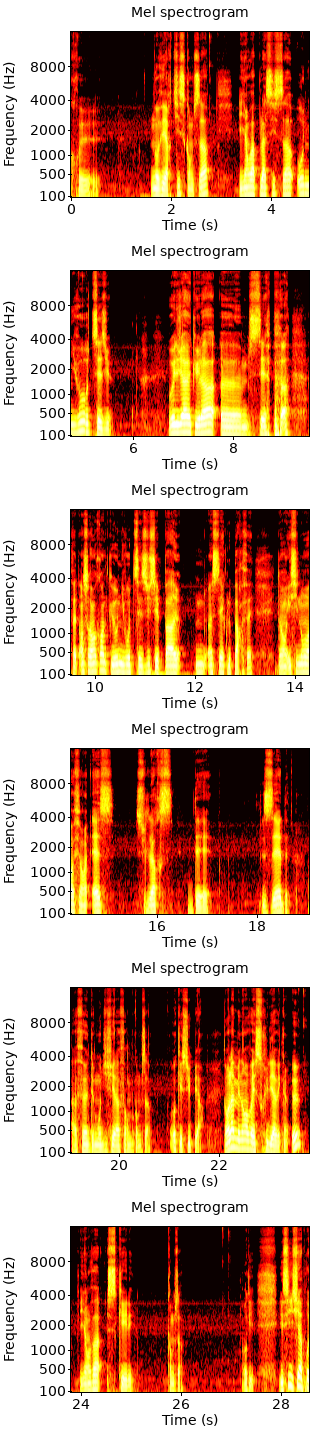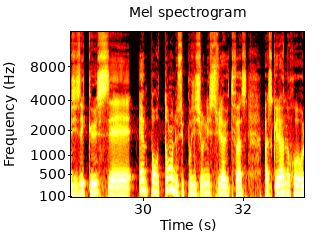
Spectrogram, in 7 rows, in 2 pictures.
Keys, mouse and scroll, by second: 0.4-1.4 scroll up 2, 1.4 g, 3.0 ctrl+scroll up 1, 3.6 s, 9.5-10.6 scroll down 4, 10.6 scroll up 2, 11.7 s, 16.5-17.2 scroll down 3, 17.2-18.9 scroll down 6, 18.9-20.9 scroll up 7, 20.9-22.9 shift+scroll down 2, 23.0 e, 27.1-28.3 scroll down 4, 33.1-33.2 middle drag.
